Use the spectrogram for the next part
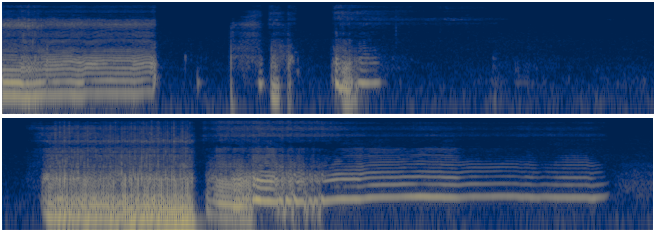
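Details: Sleeping bulldog, tired and napping peacefully, snoring very loudly in a small room. Rough rattling breaths alternate with a sustained whistling, humming snore, with brief silent gaps between breaths.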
